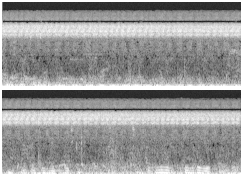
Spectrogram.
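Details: Sunset chorus of cicadas on Crimea's steep coast at Cape Fiolent: an even, shimmering high buzz without pause, over low wave wash and a few quiet bird notes.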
